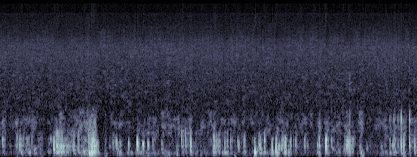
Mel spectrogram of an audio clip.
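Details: Late-night recording of a man's belly after a large meal, feeling gassy: low gurgling, bubbling rumbles in irregular bursts, ordinary stomach growling (borborygmi) from gas and fluid moving through the gut.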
